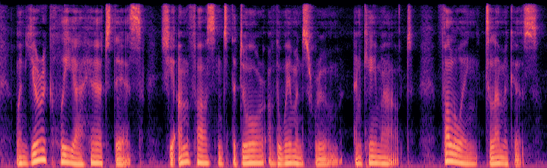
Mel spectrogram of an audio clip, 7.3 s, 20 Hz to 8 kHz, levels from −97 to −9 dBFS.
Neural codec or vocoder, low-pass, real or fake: autoencoder, 48 kHz, 128 numbers a frame, DAC-VAE, trained on Japanese speech; 7.2 kHz; fake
